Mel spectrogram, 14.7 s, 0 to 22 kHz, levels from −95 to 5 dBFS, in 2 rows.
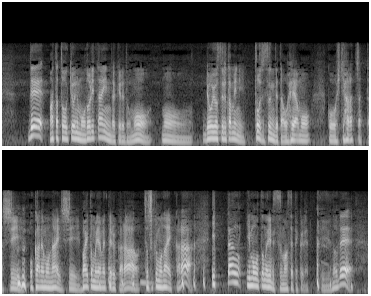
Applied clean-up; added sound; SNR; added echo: none; none; none; none.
